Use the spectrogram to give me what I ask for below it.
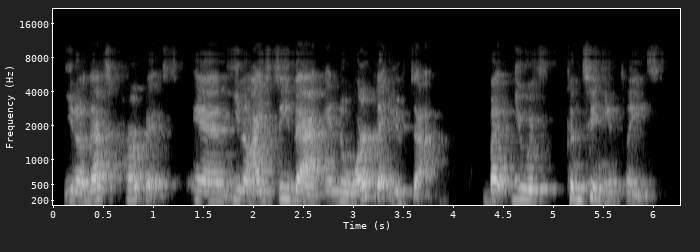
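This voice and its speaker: Audible room echo colors this woman's voice. She talks at a moderate pace. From Haiti. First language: French. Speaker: interview show host. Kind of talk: interview conversation.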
